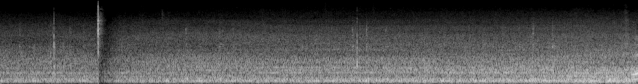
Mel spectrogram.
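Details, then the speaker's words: Early 1960s squirrel cage blower fan saved from scrap, fitted snugly in a box: smooth, steady air rush that slowly builds, with no rubbing or rattling; pulls strongly and is acceptably quiet. "So that fits in there super snug, just the way I wanted it. That's really not bad at all, sound-wise. I could live with that."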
